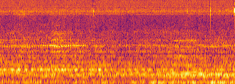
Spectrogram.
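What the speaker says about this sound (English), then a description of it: "Y'all hear that train going by?" Passing train heard from indoors: a continuous low rumble with steady tonal horn-like drone, constant and fairly loud across the moment, no speech over it.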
